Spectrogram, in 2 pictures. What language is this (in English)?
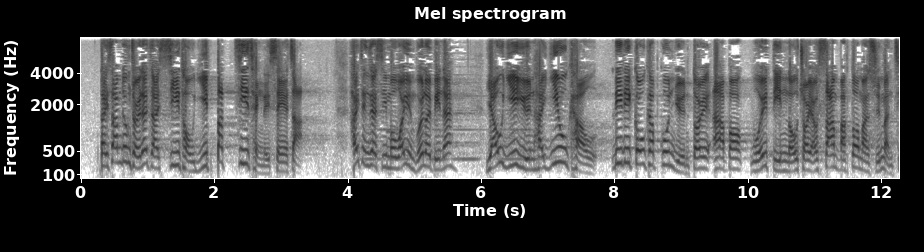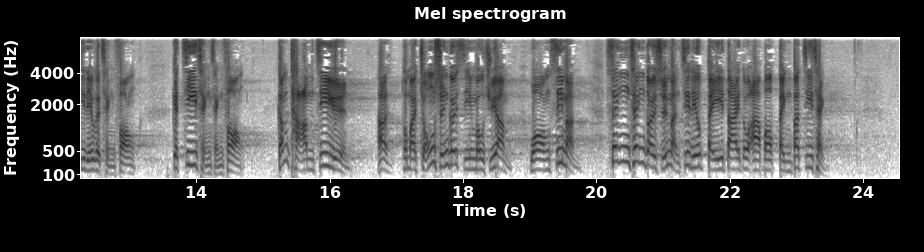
Cantonese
